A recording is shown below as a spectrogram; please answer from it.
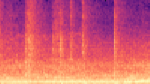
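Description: Live rock band playing: an electric guitar holds one long note that rises in pitch near the end, over drums and cymbal hits.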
